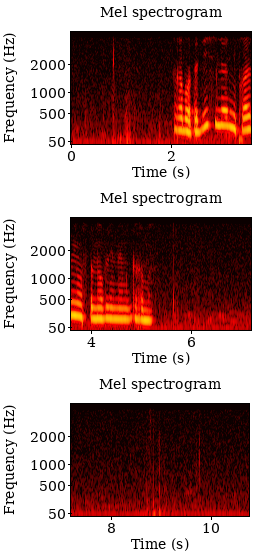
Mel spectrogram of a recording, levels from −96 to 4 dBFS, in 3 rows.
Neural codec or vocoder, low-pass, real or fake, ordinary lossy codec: none; 3.6 kHz; real; none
